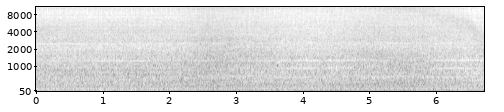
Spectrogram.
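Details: 1956 Oldsmobile 88 V8 running after long storage, with the fuel line fixed and the battery charged. The idle is steady and even with no misfire or knock, slightly high. No smoke from the breather or exhaust. Owner suspects an earlier stuck valve and uncirculated oil.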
